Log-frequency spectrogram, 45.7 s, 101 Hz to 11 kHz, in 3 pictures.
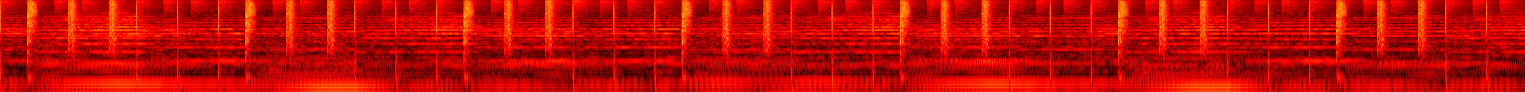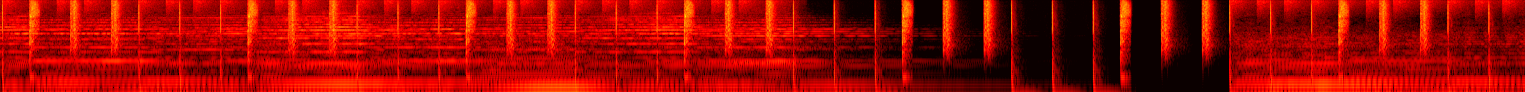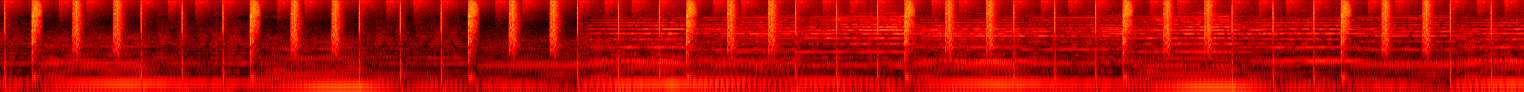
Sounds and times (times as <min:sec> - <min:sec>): Music: 0:00.0 - 0:45.7.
